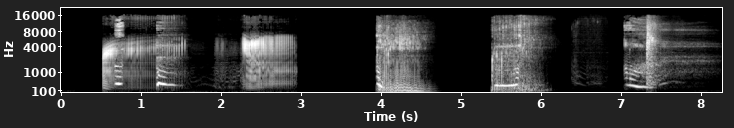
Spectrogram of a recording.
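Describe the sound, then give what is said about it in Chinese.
A series of about five loud fart sounds, each a raspy, sputtering burst lasting under a second, separated by short silent pauses, with no talking. “这里被我弄得这么臭了，居然还待得下去，居然还在这里放屁。”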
